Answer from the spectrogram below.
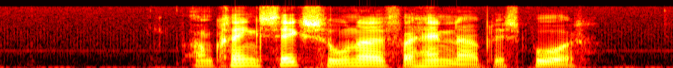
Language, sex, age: Danish, male, 34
